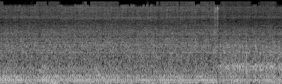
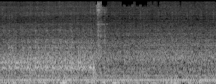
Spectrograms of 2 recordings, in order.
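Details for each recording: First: AC compressor, bad: steady idle, then compressor clutch clicks in and a fast uneven rattle rides over the engine, stopping when it disengages — bad AC compressor rattle when engaged. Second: Idle with a rattling AC compressor after its clutch disengages: steady even hum and low drone, rattle gone until it clicks in again — normal idle with compressor disengaged.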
